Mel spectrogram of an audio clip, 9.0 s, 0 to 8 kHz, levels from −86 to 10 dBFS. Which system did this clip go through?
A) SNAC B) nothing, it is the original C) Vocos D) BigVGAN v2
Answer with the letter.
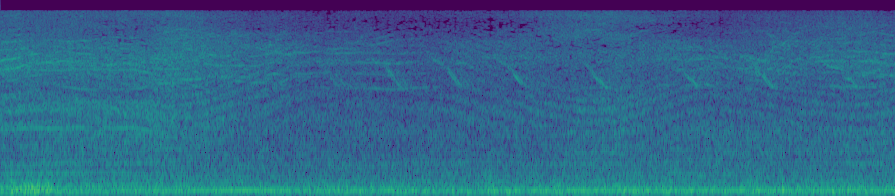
B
